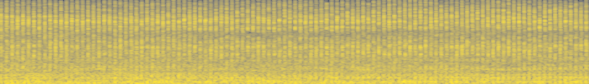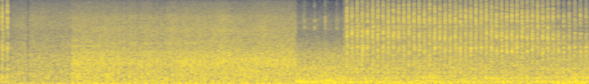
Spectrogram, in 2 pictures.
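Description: Motorized banca outrigger canoe's engine running at high speed alongside a ship, mixed with the steady rush of its wake, heard from high on the ship's deck. About six seconds in it switches abruptly to a duller rushing noise for about three seconds, then the engine and water noise returns.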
